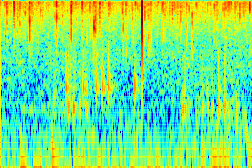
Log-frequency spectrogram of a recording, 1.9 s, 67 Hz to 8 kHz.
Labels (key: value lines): label: biophony
recorder: SoundTrap 500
